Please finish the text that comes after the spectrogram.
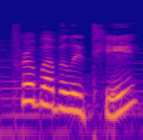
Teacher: The third syllable receives the main stress.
